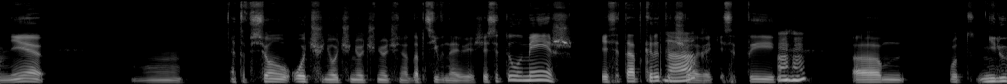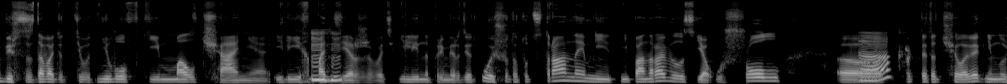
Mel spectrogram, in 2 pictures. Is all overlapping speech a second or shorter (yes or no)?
yes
